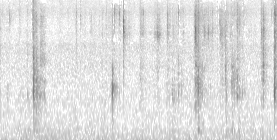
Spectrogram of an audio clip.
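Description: A snap-off utility knife blade shaves and scrapes a solid, hand-sized green oval bar of dry soap, peeling off curled flakes. Short, crisp crunching scrapes with a bright crackle stand out in bursts against a low, steady background hiss. Each scrape cuts off quickly with almost no ring.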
